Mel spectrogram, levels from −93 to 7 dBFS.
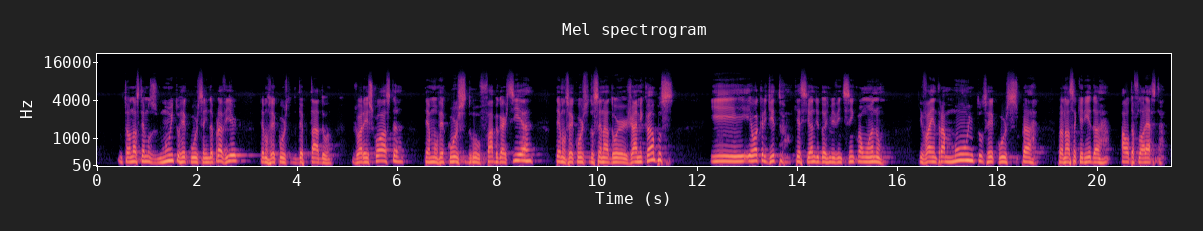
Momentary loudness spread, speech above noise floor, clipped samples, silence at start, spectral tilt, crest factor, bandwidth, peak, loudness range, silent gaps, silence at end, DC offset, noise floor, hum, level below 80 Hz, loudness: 8 LU; 54 dB; under 0.1%; 0.45 s; -7 dB/octave; 10 dB; 9.4 kHz; -12 dBFS; 2 LU; none; 0.15 s; under 0.1%; -75 dBFS; none; -56 dBFS; -23 LUFS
